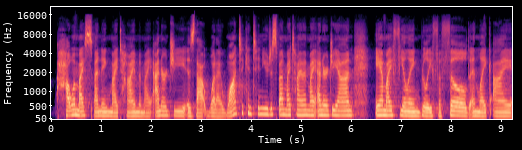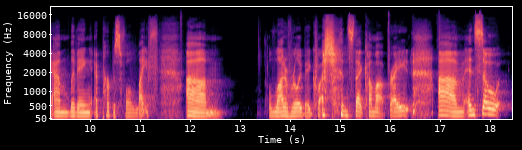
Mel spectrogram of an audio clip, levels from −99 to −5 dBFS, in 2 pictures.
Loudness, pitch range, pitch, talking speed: -19 LUFS, 135-165 Hz, 145 Hz, 165 wpm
